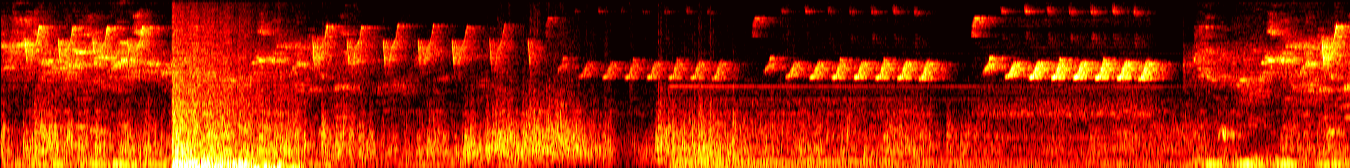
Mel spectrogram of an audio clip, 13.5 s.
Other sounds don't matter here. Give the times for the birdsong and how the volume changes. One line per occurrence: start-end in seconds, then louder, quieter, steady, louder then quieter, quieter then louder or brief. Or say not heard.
0.0-13.4 quieter then louder.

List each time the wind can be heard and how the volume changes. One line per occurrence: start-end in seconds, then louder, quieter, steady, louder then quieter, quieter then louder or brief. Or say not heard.
0.0-13.4 quieter.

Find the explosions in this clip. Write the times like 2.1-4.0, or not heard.
1.7-3.0.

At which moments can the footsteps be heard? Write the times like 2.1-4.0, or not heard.
not heard.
